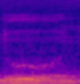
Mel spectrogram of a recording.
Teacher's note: 하늘에서 내리는 눈, 이거는 길게 소리가 나는 거고요.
